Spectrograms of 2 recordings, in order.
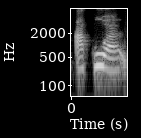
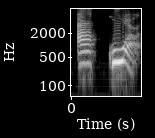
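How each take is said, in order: First: The word is said indistinctly and weakly. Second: The word is said clearly and loudly. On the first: The speaker calls it wrong. "dia Aqua nggak jelas kan" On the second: The speaker calls it right. "itu lebih menekankan pada produknya"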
